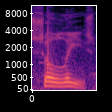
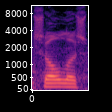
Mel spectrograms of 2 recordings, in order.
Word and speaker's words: Solis: imparted that unto me he pronounced it properly it is so lease I've been saying Solas my apologies Luke Solis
